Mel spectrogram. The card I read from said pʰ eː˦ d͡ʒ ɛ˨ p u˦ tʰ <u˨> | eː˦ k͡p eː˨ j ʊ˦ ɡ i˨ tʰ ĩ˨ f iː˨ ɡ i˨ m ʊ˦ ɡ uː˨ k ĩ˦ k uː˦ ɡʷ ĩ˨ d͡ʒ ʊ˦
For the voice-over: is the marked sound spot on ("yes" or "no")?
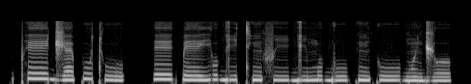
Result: yes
